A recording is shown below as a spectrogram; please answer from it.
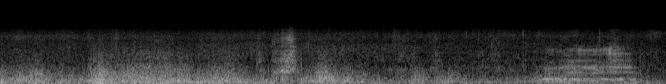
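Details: A heifer tangled in a tree gives a short, harmonic moo near the end, after a long stretch of heavy rumbling, wind-like noise.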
